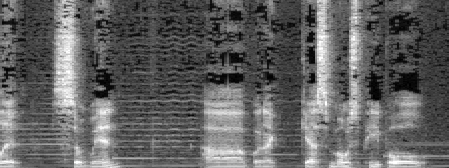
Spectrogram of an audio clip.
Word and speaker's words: Samhain: whole thing so the gaelic people call it sawin but i guess most people think of it as samhain or pronounce it samhain in some countries it's also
